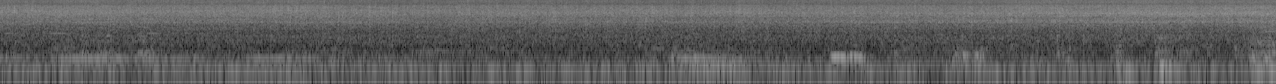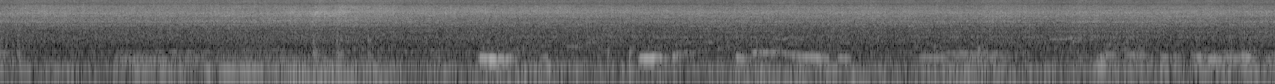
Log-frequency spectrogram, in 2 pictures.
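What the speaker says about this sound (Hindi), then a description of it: "चिकन हमारा फ्राई हो रहा है" Chicken pieces for butter chicken fry in a pan over a low flame, giving a steady, loud sizzle that runs unbroken throughout with faint crackles.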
